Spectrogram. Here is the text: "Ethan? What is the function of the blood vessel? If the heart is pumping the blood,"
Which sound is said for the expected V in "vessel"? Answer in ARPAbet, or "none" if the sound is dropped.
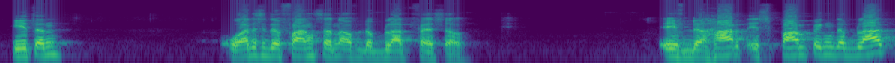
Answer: F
